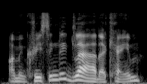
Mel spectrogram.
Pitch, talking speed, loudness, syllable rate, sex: 160 Hz, 205 wpm, -19 LUFS, 6.3 syllables/s, male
